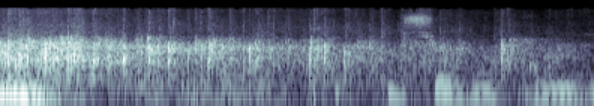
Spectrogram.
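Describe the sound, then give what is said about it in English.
An audience breaks into steady applause as Dr. Keller is introduced, a dense wash of many hands clapping that slowly thins, with a few voices briefly audible over it near the end. “So why don't you guys give him a round of applause, we'll pray him up, and send him to work.”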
